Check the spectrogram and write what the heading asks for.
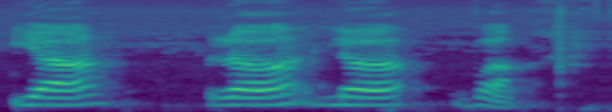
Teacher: इन व्यंजनों के उच्चारण के समय जिह्वा यानी जीभ मुंह के किसी भी भाग को पूर्णतः नहीं छूती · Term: अंतस्थ व्यंजन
